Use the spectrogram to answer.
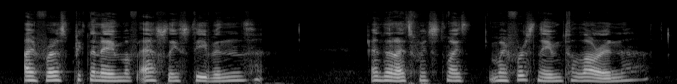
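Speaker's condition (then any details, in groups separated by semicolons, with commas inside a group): Cerebral palsy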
